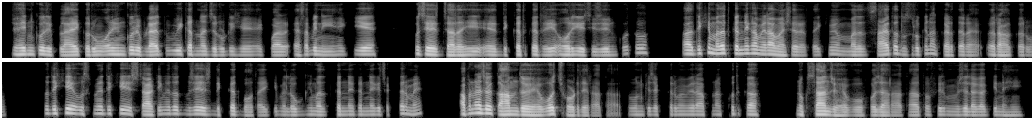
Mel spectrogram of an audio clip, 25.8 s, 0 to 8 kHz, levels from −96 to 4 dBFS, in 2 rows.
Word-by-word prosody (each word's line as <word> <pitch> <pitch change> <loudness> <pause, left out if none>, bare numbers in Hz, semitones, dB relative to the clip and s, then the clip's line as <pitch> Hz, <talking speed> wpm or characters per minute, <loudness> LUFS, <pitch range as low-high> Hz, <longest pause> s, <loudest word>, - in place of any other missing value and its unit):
जो - - -1
है 135 - +7
इनको 140 +1 +3
रिप्लाई 120 -1 +3
करूँ? 125 +1 0
और 135 - +4
इनको 135 +2 +2
रिप्लाई 125 -2 +5
तू 140 +2 -16
भी 140 0 +1
करना 135 -1 0
ज़रूरी 125 0 -5
है 125 0 -7
एक 125 - -12
बार। 120 0 0
ऐसा 125 +2 -3
भी 140 +1 +1
नहीं 125 -1 -4
है 130 0 -10
कि 140 +2 -16
ये 135 0 +4 0.5
कुछ 150 -2 -2
ज़्यादा 120 -3 +6
ही 125 +2 +1
अ, 125 +1 0
दिक्कत 120 +2 -2
कर 130 -2 -1
रही 120 +1 -1
है 130 - +2
और 125 -1 +2
ये 125 -2 +2
चीज़ें 120 0 -3
इनको 120 +5 -9
तो 190 +5 -7 0.4
अ, 150 -1 +6
देखिए 165 +6 -1
मदद 170 +1 +6
करने 165 -1 +3
का 170 - +3
मेरा 145 -2 +4
हमेशा 120 -2 +1
रहता 110 +1 -7
है 120 - -8
कि 145 +5 -16
मैं 145 - -4
मदद 120 0 -3
सहायता 135 +4 +1
दूसरों 130 -2 -6
की 145 - -9
ना 160 -1 -5
करता 125 -2 -5
रह 115 0 -9
रहा 115 -2 0
करूँ। 115 0 -11 0.5
तो 165 - -4
देखिए 170 +2 +4
उसमें 155 +1 -2
देखिए 155 -1 0
स्टार्टिंग 135 +1 +1
में 150 - -4
तो 155 - +1
मुझे 145 0 +2
दिक्कत 130 0 -3
बहुत 110 0 -9
आई 110 0 -6
कि 120 +3 -17
मैं 125 0 -11
लोगों 125 0 -6
की 135 +1 -12
मदद 125 -2 -3
करने 130 0 -3
करने 130 0 -7
के 135 - -4
चक्कर 155 +4 -6
में 140 +2 -6 0.5
अपना 170 +6 +5
जो 175 -1 +7
काम 135 0 +6
जो 130 - +5
है, 115 0 +3
वो 130 +5 +6
छोड़ 120 -6 -2
दे 105 -1 -3
रहा 100 -1 -11
था। - - -20
तो 130 - -14
उनके 130 +1 -9
चक्कर 130 0 -10
में 130 0 -8
मेरा 130 0 -4
अपना 130 +1 -9
खुद 145 +2 -11
का 135 -2 -1 0.5
नुकसान 135 +1 +5
जो 110 - -1
है, 105 - -3
वो 110 0 -6
हो 115 - 0
जा 110 -1 -1
रहा 105 0 -9
था। 115 +2 -6
तो 125 +2 -11
फिर 130 +1 -7
मुझे 125 0 -6
लगा 120 -1 -3
कि 115 +2 -10
नहीं, 115 -1 -11
130 Hz, 250 wpm, -23 LUFS, 120-140 Hz, 0.5 s, है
